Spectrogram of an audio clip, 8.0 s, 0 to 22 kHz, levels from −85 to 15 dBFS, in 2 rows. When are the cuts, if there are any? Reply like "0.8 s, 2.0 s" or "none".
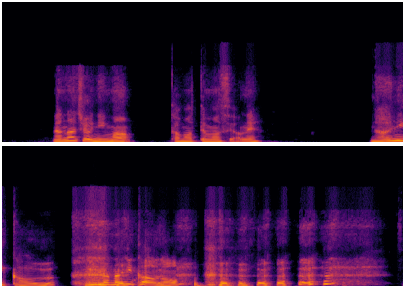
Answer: none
